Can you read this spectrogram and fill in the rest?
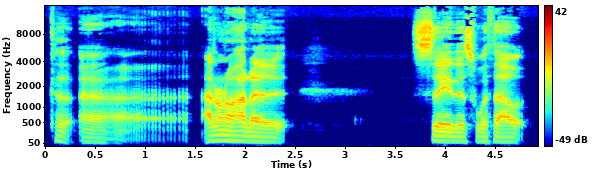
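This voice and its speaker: A man's voice: low-pitched, expressive, slow pace, creaky, smooth, dry recording. A man co-hosting a podcast in casual chat, hesitant and choosing his words carefully. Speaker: podcast co-host.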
